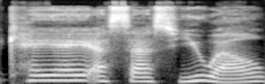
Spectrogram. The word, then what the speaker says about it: castle: The word castle is spelled C-A-S-T-L-E, but we say K-A-S-S-U-L without the T sound.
